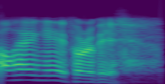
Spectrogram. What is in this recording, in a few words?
waiting here, professional epic; vo; Counter Strike Model Pack; CS:GO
